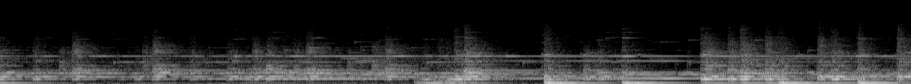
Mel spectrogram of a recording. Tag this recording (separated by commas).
Mallet percussion, Marimba, Glockenspiel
